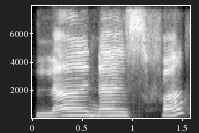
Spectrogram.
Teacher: فا پہ ہمس واضح ہوگی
